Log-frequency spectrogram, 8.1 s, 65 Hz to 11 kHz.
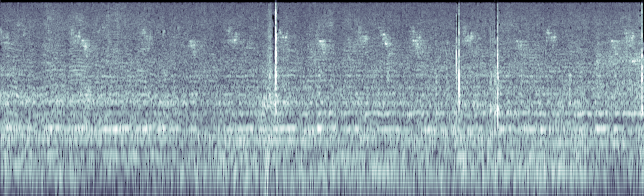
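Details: Saxon wasp nest, 23 June 2010: a constant low buzzing hum from the wasps, punctuated by a few sharp clicks, with soft distant bird twitters behind.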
